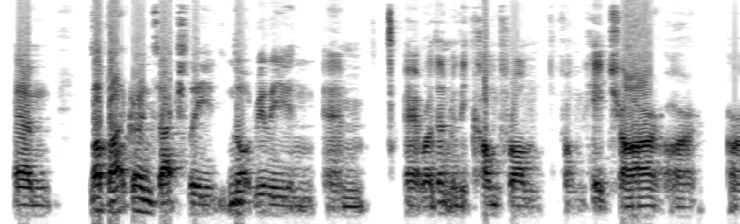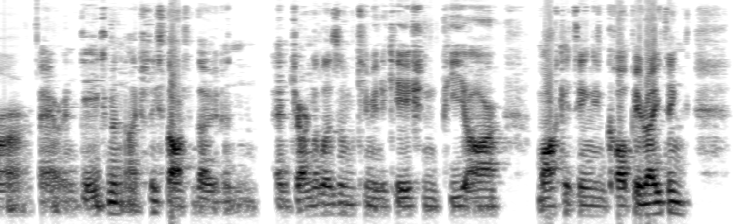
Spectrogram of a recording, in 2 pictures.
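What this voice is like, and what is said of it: Glaswegian Scottish accent. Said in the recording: “the accent's not really from there. I'm from Glasgow originally”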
